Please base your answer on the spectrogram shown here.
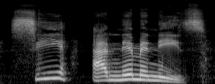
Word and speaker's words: sea anemones: For those wondering, the pronunciation is sea anemones.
